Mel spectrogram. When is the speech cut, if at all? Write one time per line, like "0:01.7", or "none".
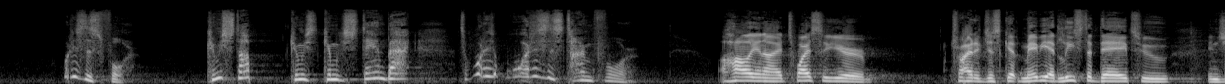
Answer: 0:10.2
0:11.3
